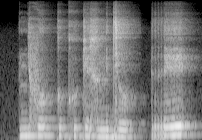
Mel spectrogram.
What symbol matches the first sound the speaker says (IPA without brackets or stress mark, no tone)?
nʲ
